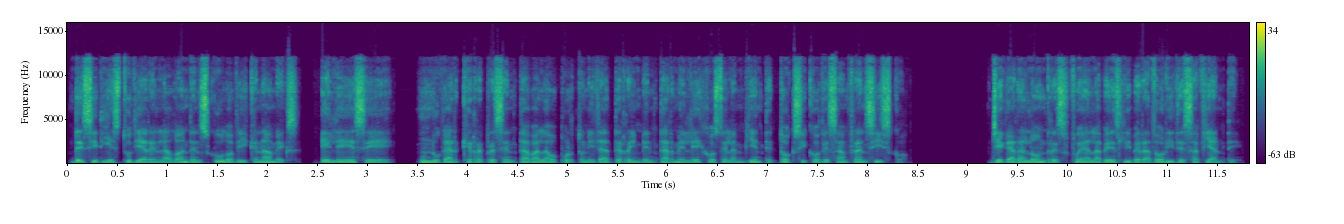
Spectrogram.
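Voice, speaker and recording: A man narrating a first-person story in a steady, measured way. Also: sits low, dry recording, studio quality.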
